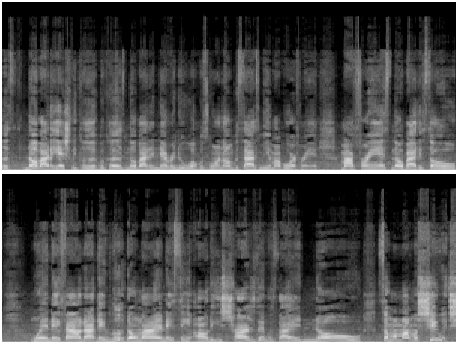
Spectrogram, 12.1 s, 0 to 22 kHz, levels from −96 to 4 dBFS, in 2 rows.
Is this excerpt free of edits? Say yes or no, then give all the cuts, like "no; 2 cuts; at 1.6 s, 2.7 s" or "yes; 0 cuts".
yes; 0 cuts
